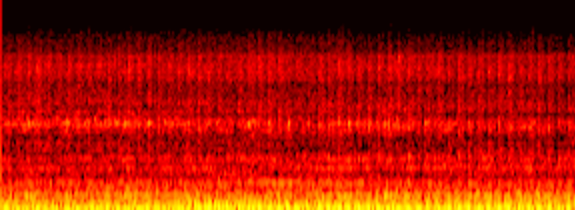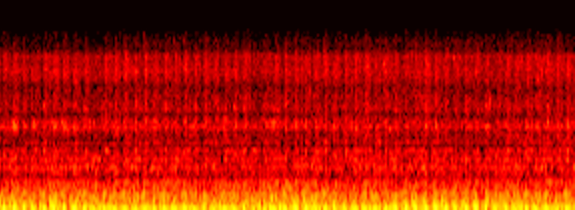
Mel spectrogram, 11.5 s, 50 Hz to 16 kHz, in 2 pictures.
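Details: Twin-engine boat at 700 rpm idle after the starboard starter repair: low, steady burble with even pulses, no knock or miss; water fills the pipe and flows out as normal, engine idling smoothly and healthy.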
